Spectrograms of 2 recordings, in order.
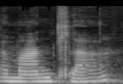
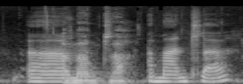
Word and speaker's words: Amandla: name amandla wow i was named amandla because amandla or how it's actually pronounced amantla amantla means power in zulu and hosa and during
